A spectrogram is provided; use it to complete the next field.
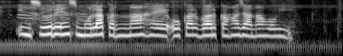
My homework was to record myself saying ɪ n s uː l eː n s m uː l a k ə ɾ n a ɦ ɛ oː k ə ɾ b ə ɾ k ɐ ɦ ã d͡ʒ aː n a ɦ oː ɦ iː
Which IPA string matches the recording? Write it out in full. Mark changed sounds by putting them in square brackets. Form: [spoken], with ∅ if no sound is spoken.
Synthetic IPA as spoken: ɪ n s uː [ɾ] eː n s m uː l a k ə ɾ n a ɦ ɛ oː k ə ɾ b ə ɾ k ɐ ɦ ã d͡ʒ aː n a ɦ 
